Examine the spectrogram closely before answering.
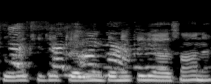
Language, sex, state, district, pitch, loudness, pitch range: Hindi, male, Bihar, Samastipur, 195 Hz, -17 LUFS, 190-195 Hz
